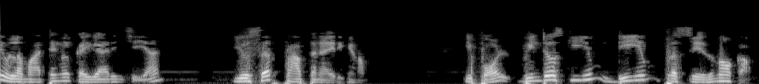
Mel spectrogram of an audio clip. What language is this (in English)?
Malayalam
